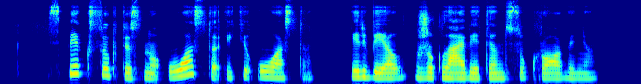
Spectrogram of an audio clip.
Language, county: Lithuanian, Šiauliai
